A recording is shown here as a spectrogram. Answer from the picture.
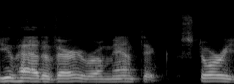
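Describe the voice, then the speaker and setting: A man's unremarkable speaking voice at medium pitch, with an American accent and fairly even intonation. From New Jersey. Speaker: podcast host. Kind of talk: interview.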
